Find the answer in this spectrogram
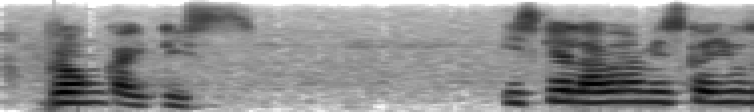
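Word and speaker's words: bronchitis: में गलत लिखी जाती है, तो आप मेरी प्रोनाउंसिएशन भी ध्यान से सुन सकते हो, ब्रोंकाइटिस।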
